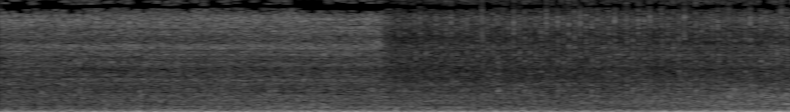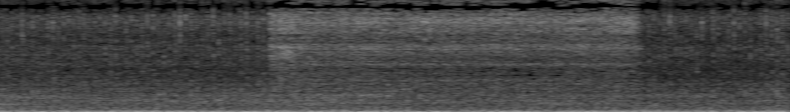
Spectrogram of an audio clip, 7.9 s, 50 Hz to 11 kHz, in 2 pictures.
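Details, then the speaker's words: 2002 Ford Explorer, check engine light, P0171/P0174 both banks lean, running rough; steady idle with a sharp airy hiss swelling and fading from a cracked, deteriorated line, apparently purge valve to rear of intake, a vacuum leak. "yeah this Line's got a hole in it right here so I just pinched it closed because this thing is so deteriorated I can actually pinch it closed and it just stays closed"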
